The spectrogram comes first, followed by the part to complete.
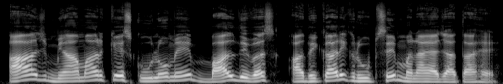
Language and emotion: Hindi, neutral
